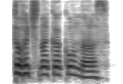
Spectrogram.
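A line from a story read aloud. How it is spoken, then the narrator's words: Echoing snort. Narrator (Russian): эхом фыркнула я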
